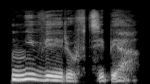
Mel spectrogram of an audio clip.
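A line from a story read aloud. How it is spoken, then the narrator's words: Quiet, insistent repetition. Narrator (Russian): тихо твердила Марфа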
